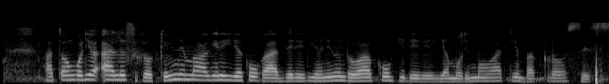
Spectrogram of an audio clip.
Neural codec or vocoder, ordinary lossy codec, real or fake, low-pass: codec, 16 kHz, 2 kbps, X-Codec, HuBERT features, trained on LibriSpeech; MP3, 48 kbps; fake; 7.2 kHz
